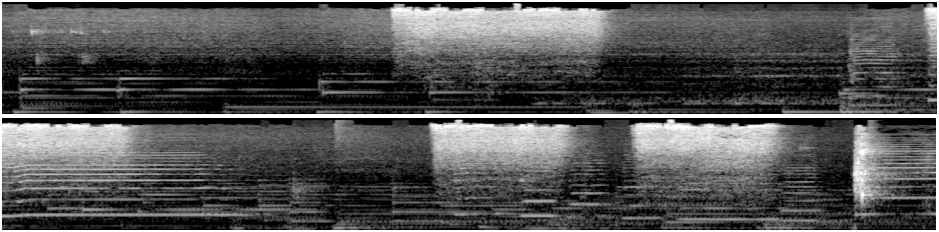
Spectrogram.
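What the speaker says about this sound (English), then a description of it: "Spray this spray on." Hair spray hisses onto a wig in a few separate bursts, each lasting about a second, all under steady background music.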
